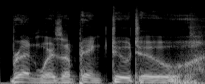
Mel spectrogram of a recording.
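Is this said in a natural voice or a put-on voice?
put-on. It is said in a special put-on character voice.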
